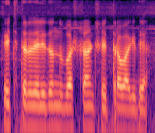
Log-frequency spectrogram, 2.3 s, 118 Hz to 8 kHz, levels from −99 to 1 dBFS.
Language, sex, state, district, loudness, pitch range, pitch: Kannada, male, Karnataka, Koppal, -14 LUFS, 130-140 Hz, 135 Hz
